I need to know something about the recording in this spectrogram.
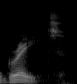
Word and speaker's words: great: Nesse caso, a gente tem um encontro de e com a, mas a pronúncia é a, como em great.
